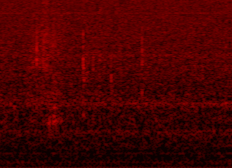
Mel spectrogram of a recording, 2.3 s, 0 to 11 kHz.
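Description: Faint handling noise: a few light clicks and ticks from an iPhone 5 in a hard plastic case shell being turned in the hands, a small cluster about half a second in, then single ticks.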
